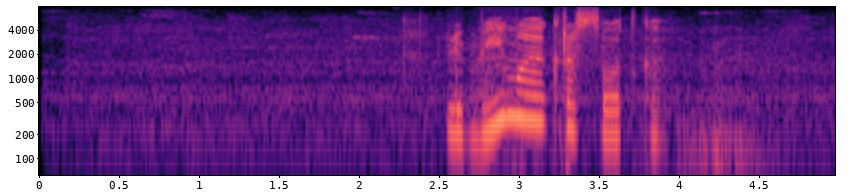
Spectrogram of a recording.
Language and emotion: Russian, neutral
